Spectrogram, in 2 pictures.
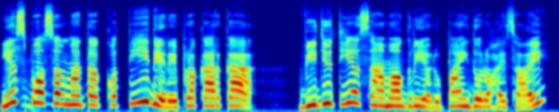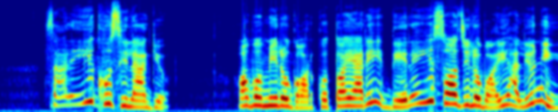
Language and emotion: Nepali, happy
